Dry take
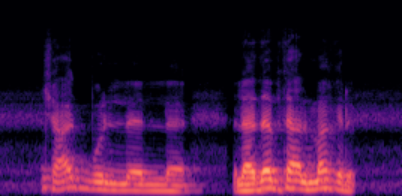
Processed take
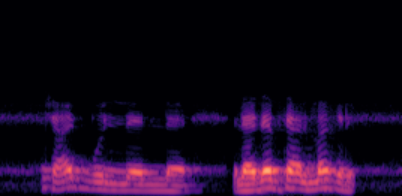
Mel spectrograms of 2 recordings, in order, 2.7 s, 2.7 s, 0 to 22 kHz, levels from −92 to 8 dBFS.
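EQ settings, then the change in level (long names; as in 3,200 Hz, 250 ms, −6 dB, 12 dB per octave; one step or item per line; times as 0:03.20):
formant resonators in series e
high-shelf EQ 2,700 Hz −6.5 dB
0.0 dB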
